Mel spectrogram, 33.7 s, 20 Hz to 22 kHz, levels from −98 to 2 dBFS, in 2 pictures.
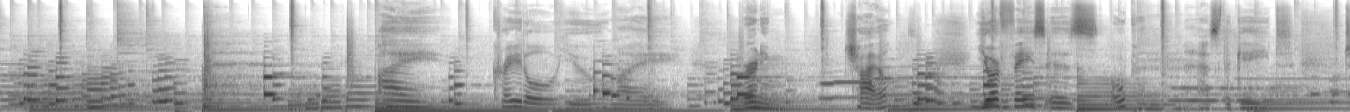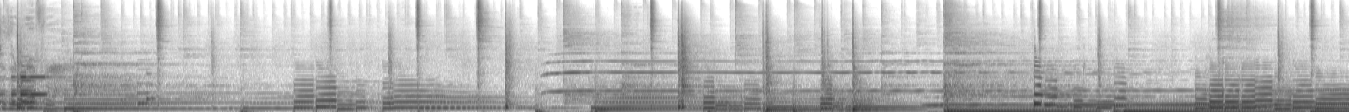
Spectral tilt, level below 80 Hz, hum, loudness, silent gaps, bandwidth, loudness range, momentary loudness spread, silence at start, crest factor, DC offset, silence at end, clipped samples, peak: -5.5 dB/octave; -40 dBFS; none; -31 LUFS; none; over 20 kHz; 7 LU; 12 LU; 0 s; 20 dB; under 0.1%; 0 s; under 0.1%; -10 dBFS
